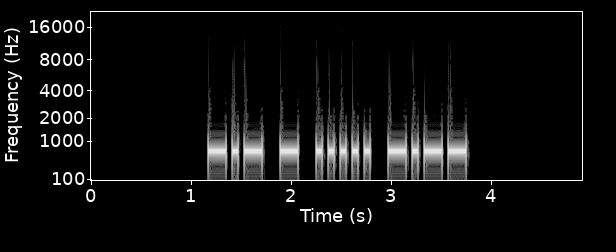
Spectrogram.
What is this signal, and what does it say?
Morse code, heard as a keyed tone, about 20 wpm, 700 Hz. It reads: KT5Y
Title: USA Call Signs - 4 Characters - 2x Character Spacing - 20wpm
